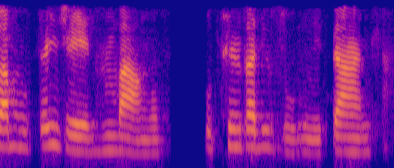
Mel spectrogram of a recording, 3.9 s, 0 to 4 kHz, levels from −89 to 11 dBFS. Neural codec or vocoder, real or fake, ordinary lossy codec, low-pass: codec, 16 kHz, 2 kbps, FunCodec, trained on Chinese and English, 25 frames a second; fake; AAC, 24 kbps; 3.6 kHz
